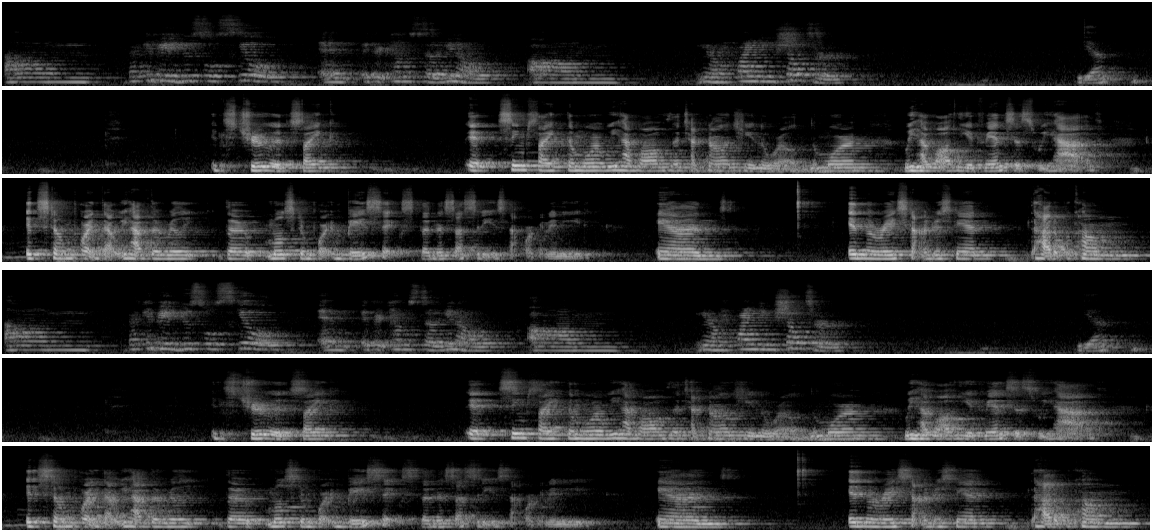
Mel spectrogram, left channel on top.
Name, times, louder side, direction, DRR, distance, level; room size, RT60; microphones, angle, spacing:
voice 1, 0.0-0.8 1.3-2.8 3.2-4.9 5.2-6.2 6.9-8.4 23.0-23.3 29.6-30.1, equal, 80° right, -7 dB, 7.1 m, -36 dB
voice 2, 10.8-11.4 13.6-14.8 16.1-22.4 22.8-22.9 23.2-24.9 25.2-28.8 29.5-30.2 31.5-34.3, left 2 dB, 40° left, 5 dB, 2.2 m, -25 dB
24.5 x 10.5 x 5.0 m, 1.2 s
head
